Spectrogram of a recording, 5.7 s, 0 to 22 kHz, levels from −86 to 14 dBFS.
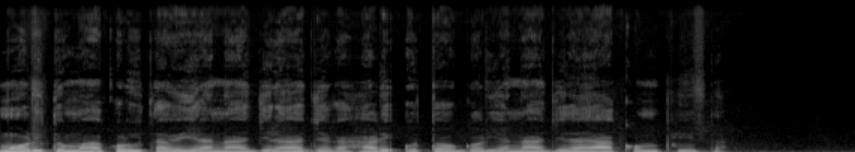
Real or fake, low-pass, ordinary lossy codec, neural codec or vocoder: fake; none; none; vocoder, 44.1 kHz, 128 mel bands every 256 samples, BigVGAN v2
